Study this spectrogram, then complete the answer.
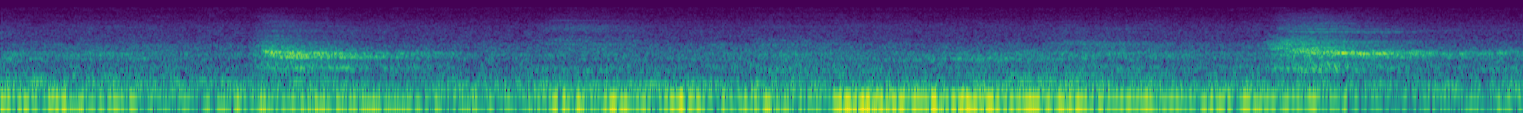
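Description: Two slow, breathy exhalations a few seconds apart during a deep forward fold stretch in a short workout, faint and close, with a low steady background hum between them.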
